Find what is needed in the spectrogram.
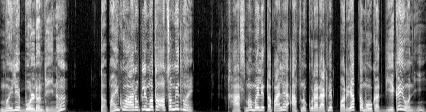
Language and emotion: Nepali, surprised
